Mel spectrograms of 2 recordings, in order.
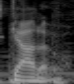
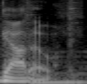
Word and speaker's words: Godot: And according to Beckett, the proper English pronunciation of is Gato.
